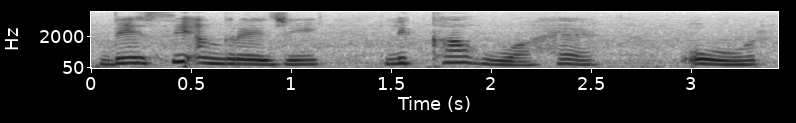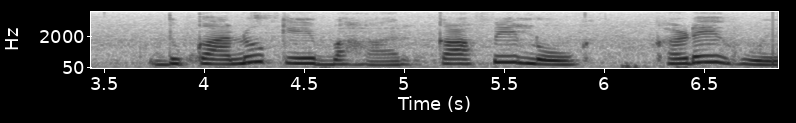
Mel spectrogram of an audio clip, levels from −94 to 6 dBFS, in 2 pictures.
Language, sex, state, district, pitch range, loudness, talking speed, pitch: Hindi, female, Himachal Pradesh, Shimla, 215-275 Hz, -13 LUFS, 115 wpm, 245 Hz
